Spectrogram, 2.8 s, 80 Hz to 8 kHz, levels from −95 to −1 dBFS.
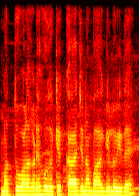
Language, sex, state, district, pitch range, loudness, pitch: Kannada, male, Karnataka, Bidar, 145-155 Hz, -13 LUFS, 150 Hz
